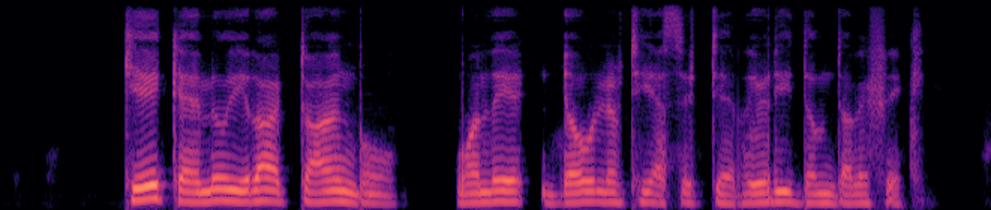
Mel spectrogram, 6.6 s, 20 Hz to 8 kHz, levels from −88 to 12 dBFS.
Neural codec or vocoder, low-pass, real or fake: codec, 16 kHz, 1 kbps, FunCodec, trained on LibriTTS, 50 frames a second; 7.2 kHz; fake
